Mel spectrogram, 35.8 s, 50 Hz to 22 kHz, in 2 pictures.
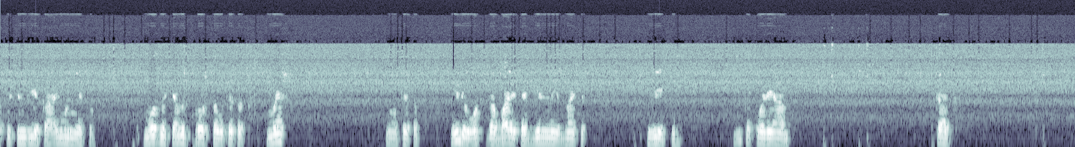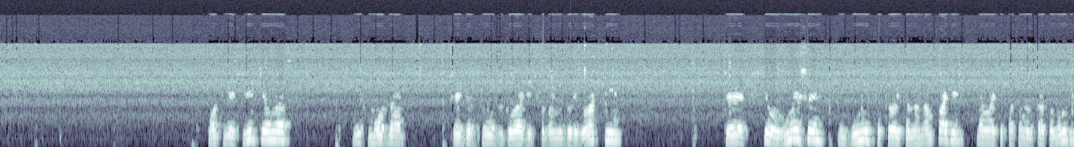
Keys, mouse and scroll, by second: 2.2 middle click, 3.3 shift+middle click, 5.2 click, 7.8-8.3 shift+middle drag, 10.4 click, 13.8 click, 15.4 click, 17.3 click, 18.5 click, 21.8-22.9 shift+middle drag, 23.5 middle click, 25.1 right click, 25.8 middle click, 26.9 click, 28.0 right click, 29.4-30.0 shift+middle drag, 30.2-30.8 middle drag, 31.5 KP_1, 32.2 KP_3, 33.5 middle drag, 34.9 drag, 35.7 KP_1.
